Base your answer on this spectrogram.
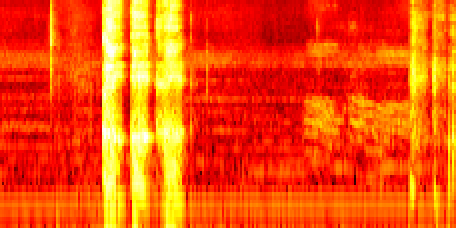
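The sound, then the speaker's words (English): A person coughs and clears their throat with something stuck in it. Three harsh, loud bursts come in quick succession, then a short stretch of voice and more throat noises at the end. “I'm sorry. I just had something stuck in my throat. It's gone now, don't worry.”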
